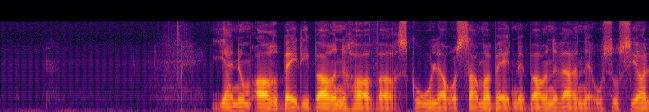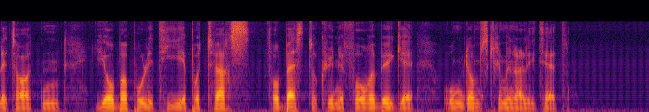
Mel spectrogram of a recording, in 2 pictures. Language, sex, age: Norwegian, male, 37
